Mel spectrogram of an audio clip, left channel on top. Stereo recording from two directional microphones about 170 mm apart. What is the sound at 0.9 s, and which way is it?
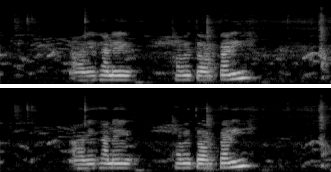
Speech, 15° right (ahead or behind).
